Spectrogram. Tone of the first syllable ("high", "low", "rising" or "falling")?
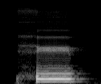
high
